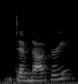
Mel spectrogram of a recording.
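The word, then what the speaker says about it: Devanagari: to do uh to figure out more d dev nagari that's how you pronounce it um do that there's another girl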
